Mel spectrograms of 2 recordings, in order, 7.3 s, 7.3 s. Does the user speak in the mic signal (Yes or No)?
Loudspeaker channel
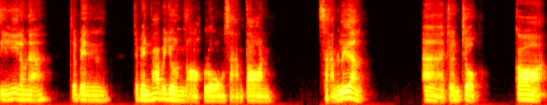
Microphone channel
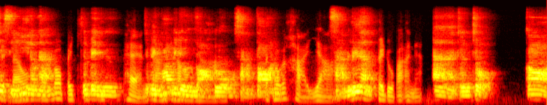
Yes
